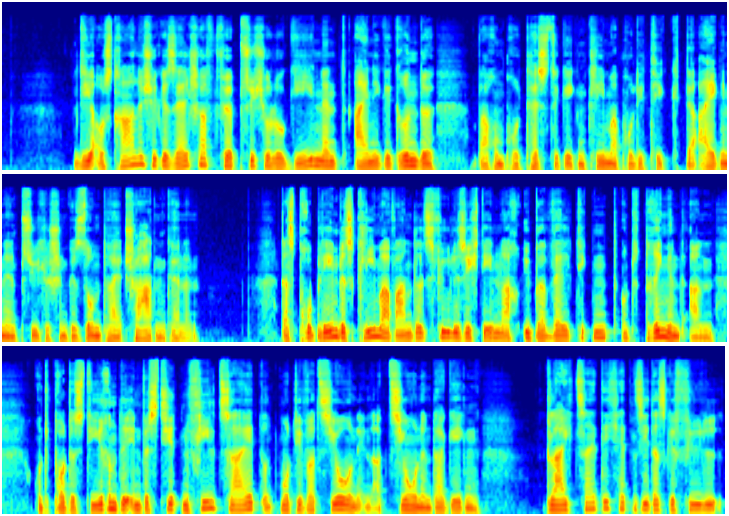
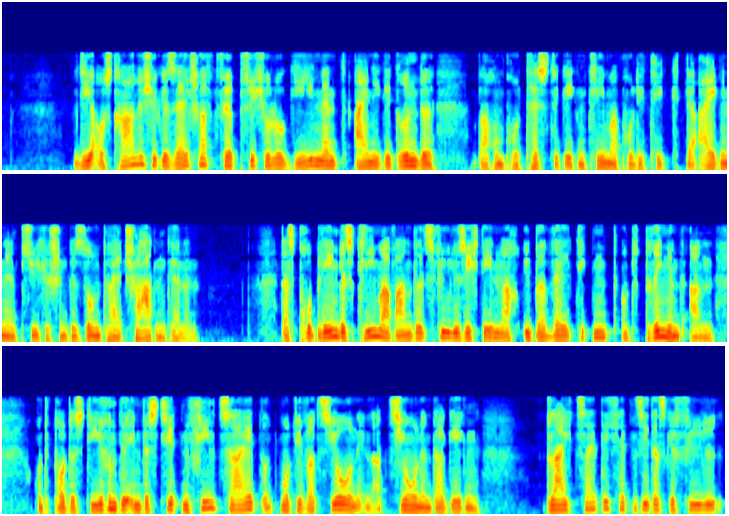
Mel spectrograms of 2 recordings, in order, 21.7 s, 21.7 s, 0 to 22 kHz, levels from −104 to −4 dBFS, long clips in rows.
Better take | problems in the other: first | garbled, watery; badly; nothing above 6 kHz

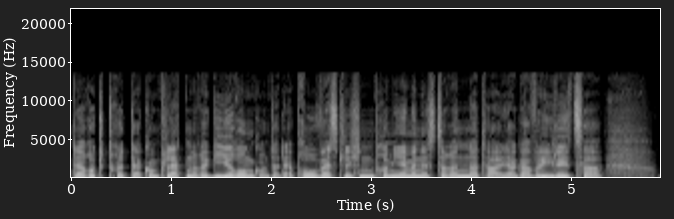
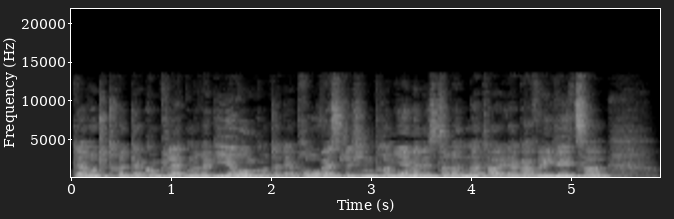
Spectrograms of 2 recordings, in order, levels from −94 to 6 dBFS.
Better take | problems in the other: first | room echo; slight; dies away in 0.4 s // off-mic speech; far

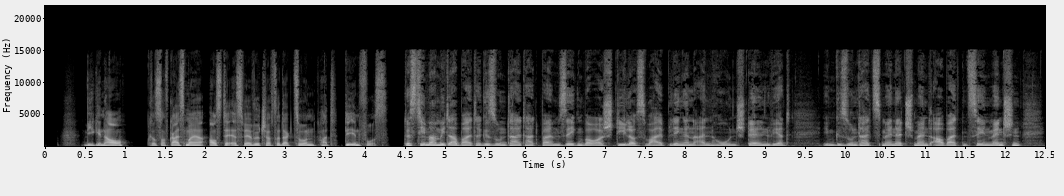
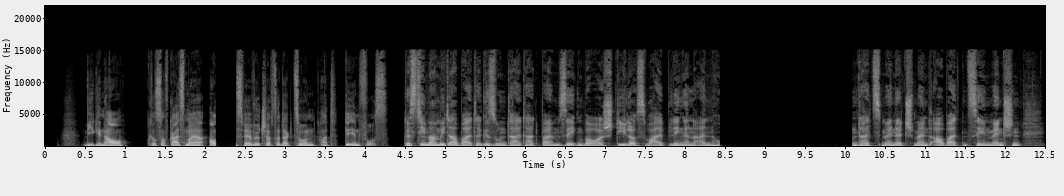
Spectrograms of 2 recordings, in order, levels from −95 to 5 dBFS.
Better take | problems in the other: first | audio cutting out; at 2 s and at 8.5 s for 1.5 s

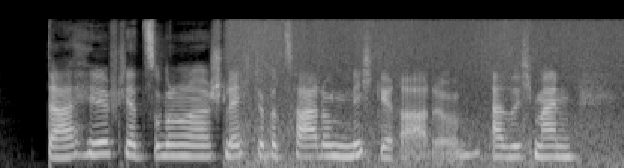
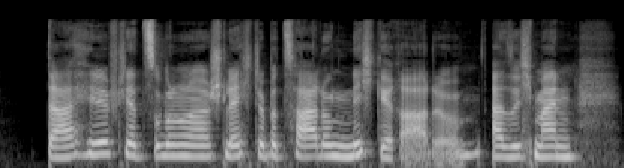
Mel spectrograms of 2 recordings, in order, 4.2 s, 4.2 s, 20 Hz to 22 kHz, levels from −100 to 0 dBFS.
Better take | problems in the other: second | hiss; noticeable; from 1.5 s on; 10 dB below the speech

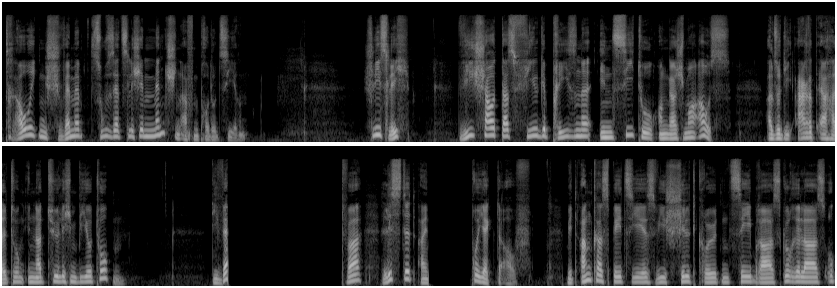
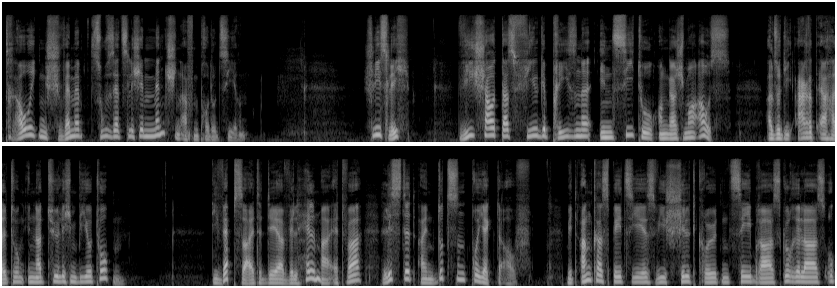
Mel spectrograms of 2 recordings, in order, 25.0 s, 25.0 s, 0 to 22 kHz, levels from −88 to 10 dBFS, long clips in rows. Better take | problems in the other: second | audio cutting out; at 16 s for 1.5 s and at 19 s for 0.5 s

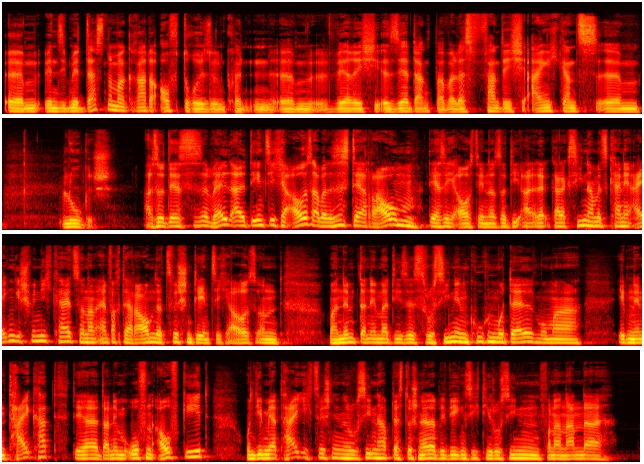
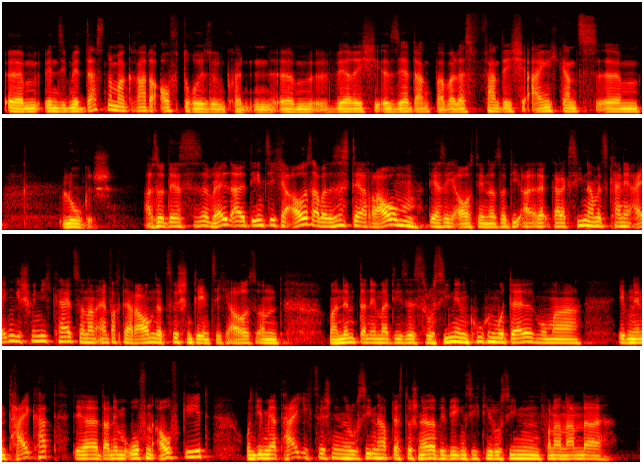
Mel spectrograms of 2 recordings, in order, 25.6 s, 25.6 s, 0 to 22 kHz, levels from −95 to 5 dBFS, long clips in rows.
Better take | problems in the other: first | muffled; very; fading above 3 kHz

